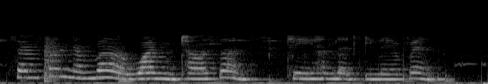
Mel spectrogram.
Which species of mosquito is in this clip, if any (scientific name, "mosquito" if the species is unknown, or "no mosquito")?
no mosquito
